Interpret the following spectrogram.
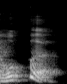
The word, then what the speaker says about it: Opã: Embora a gente escreva aqui Opi, que é a casa de reza, a pronúncia correta é Opã.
